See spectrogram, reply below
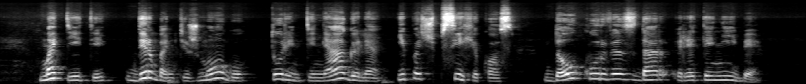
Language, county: Lithuanian, Utena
